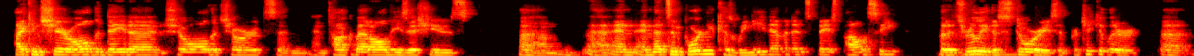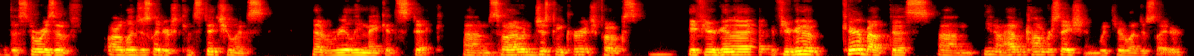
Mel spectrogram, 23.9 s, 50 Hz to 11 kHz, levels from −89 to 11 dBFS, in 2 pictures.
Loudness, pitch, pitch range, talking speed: -22 LUFS, 150 Hz, 140-160 Hz, 180 wpm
